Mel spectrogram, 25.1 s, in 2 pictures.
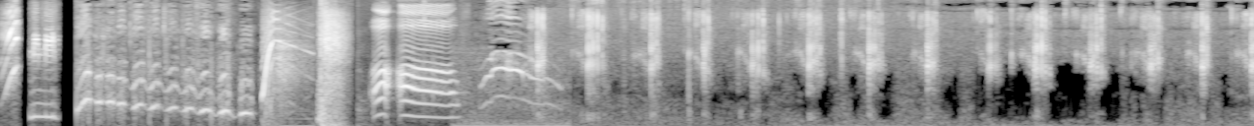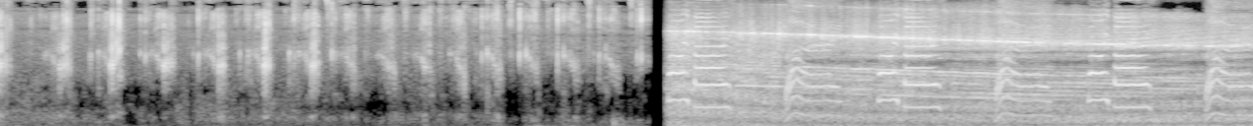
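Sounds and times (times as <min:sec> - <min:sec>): crisp food crunching: 0:05.7 - 0:19.0.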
